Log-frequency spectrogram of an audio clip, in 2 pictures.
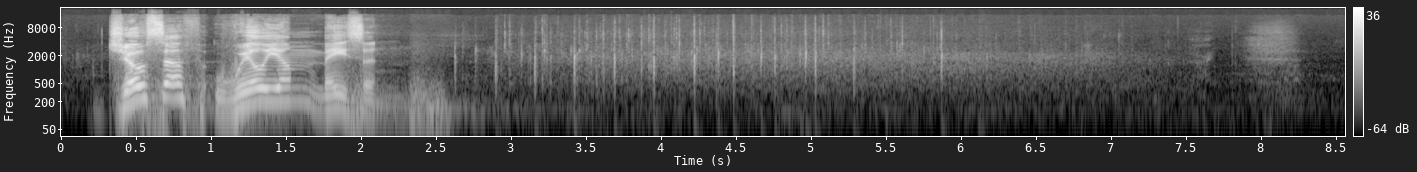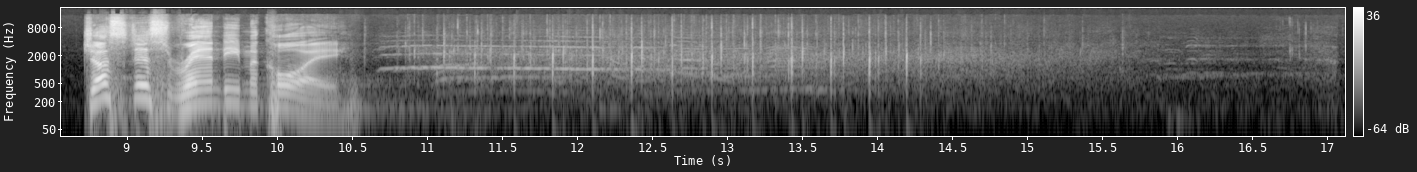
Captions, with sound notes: Joseph William Mason. (audience clapping) Justice Randy McCoy. (audience applauding)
